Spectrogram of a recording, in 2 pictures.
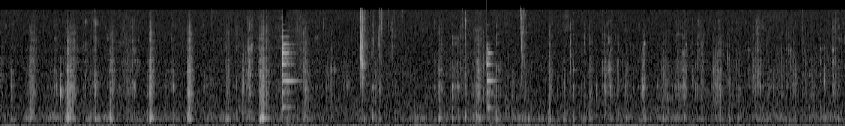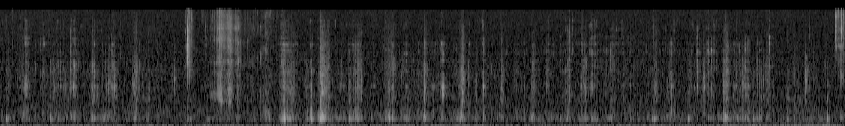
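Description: Close-up chewing and crunching of crispy food: fried salmon skin and crinkle-cut fries. Two sharp ringing clinks, about five and eight seconds in, fit cutlery striking the plate.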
